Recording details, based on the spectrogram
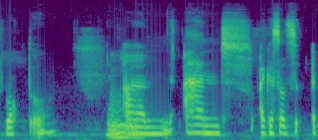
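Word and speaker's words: রক্ত: So in Bangla, the way we say blood is rokto.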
